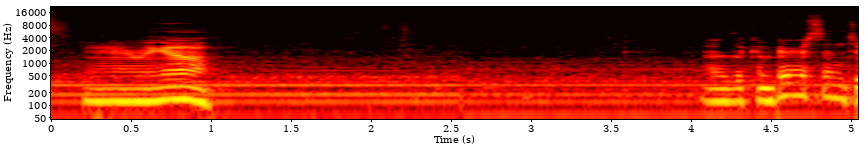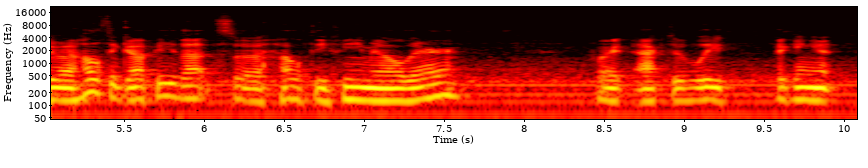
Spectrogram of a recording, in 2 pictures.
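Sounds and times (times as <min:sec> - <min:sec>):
aquarium equipment humming: 0:00.0 - 0:10.0.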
